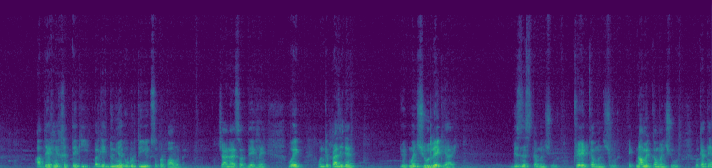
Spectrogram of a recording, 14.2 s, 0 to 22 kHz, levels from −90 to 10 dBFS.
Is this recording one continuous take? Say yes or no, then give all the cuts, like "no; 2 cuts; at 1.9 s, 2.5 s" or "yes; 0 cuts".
yes; 0 cuts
